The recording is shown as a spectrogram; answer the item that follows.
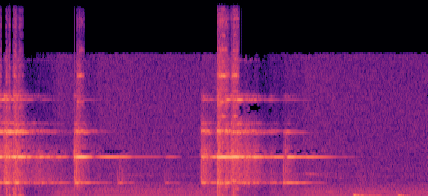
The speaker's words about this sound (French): Il sonne à la porte parce qu'elle ne lui a pas donné les clés.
